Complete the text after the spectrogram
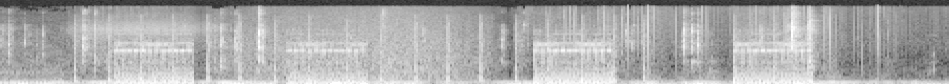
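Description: Short electronic tones beep in a repeating pattern.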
